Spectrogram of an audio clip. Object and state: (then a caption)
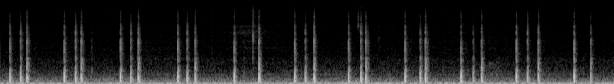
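Cardboard box tapped with fingertips. A long, hollow, printed cardboard puzzle box, held in one hand, is tapped with white-gloved fingertips in quick clusters of two or three. About 27 short, dry, hollow taps sound with a dull low thud and almost no ring over a steady low background rumble.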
